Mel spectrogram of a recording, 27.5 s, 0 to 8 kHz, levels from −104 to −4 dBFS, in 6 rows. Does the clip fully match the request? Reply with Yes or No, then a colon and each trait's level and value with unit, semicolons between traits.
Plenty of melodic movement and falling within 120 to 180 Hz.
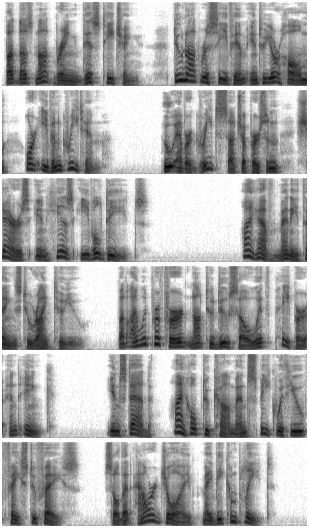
Yes: wide, 6.5 semitones; low, 135 Hz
